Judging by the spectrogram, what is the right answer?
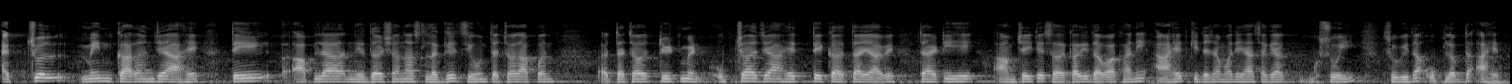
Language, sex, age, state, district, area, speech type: Marathi, male, 30-45, Maharashtra, Raigad, rural, spontaneous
